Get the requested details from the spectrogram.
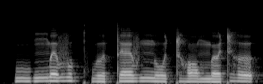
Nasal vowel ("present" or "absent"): absent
